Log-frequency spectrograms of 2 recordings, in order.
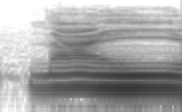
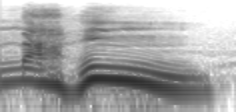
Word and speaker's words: Naim: Nahim? Naim? Naim. Eu ia falar Nahim. É porque eu falo em hebraico, tá?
